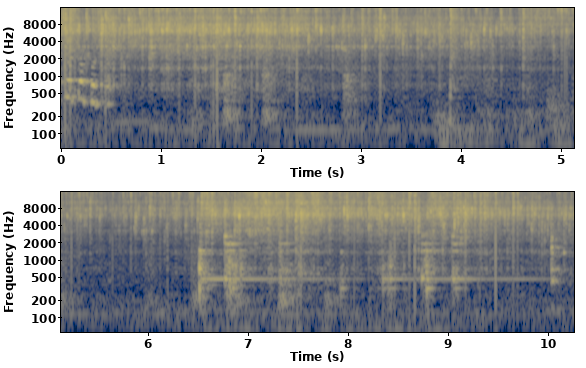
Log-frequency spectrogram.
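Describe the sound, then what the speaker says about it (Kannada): Crushed garlic and curry leaves crackle and spit in hot oil, a steady sizzle with occasional stirring taps and scrapes against the pan. "ಬೆಳ್ಳುಳ್ಳಿ, ಕರಿಬೇವು ಸೊಪ್ಪು, ಚಟಪಟ"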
